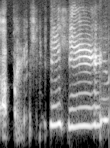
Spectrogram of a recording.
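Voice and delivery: put-on high giggly little-girl squeal; imitating giggling kids. Mimicking little girls giggling at dinner, high and giggly. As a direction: squeal like a happy four-year-old. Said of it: "they're just like".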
